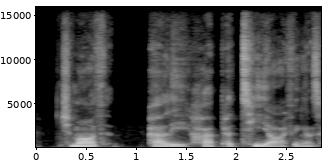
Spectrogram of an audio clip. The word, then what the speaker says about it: Chamath Palihapitiya: Chamath Palihapitiya, I think that's how you pronounce his name.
